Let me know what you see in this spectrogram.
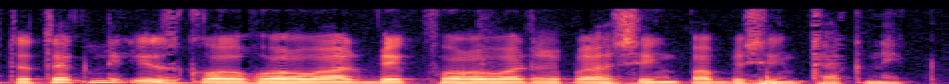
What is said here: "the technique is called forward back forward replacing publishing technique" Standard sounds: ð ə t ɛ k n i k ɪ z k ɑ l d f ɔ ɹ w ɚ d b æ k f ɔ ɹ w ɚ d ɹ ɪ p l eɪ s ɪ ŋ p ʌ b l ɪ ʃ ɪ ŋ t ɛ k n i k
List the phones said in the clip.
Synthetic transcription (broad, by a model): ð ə t ɛ k n i k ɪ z k ɑ l d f ɔ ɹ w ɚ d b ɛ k f ɔ ɹ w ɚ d ɹ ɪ p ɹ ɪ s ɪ ŋ p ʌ b l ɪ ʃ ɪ ŋ t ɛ k n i k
